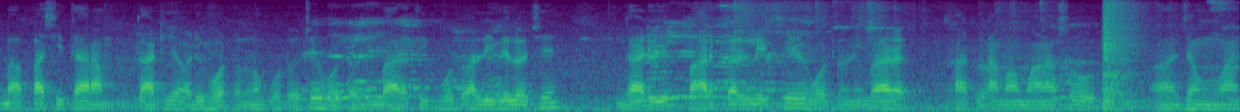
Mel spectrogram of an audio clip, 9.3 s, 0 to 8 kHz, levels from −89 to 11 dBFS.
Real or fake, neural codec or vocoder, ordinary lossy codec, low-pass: real; none; none; none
